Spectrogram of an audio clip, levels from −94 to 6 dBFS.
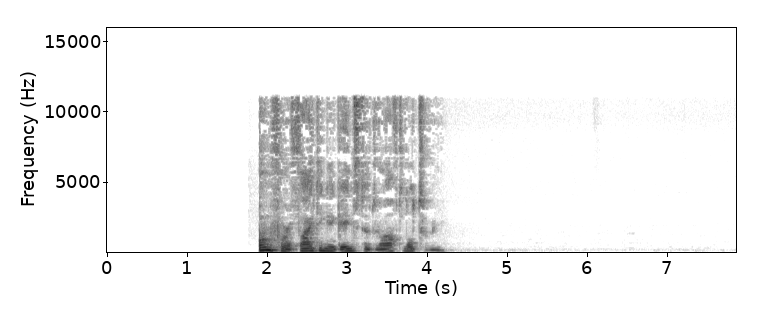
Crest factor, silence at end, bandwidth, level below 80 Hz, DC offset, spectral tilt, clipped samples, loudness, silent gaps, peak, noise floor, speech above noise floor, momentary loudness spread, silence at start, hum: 22 dB; 3.7 s; 11.5 kHz; -58 dBFS; under 0.1%; -6.5 dB/octave; under 0.1%; -17 LUFS; none; 0 dBFS; -80 dBFS; 63 dB; 14 LU; 1.9 s; none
